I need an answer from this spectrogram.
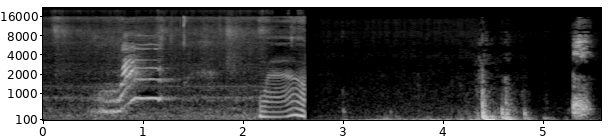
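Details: Domestic cat in a funny pet compilation giving two meows, the first sliding upward, the second a short harmonic-rich wail, followed by background noise, voices and clattering.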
